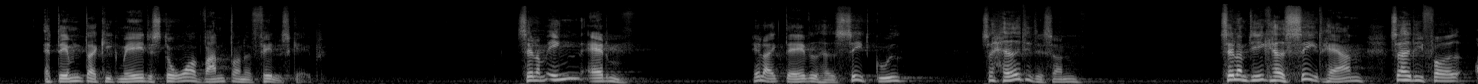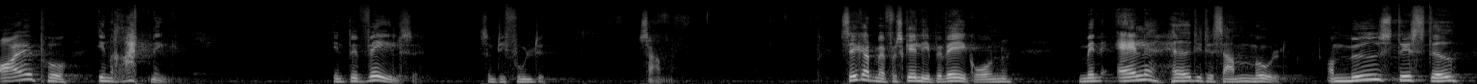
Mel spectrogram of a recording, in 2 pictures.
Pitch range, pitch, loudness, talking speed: 135-160 Hz, 145 Hz, -28 LUFS, 120 wpm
